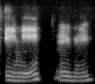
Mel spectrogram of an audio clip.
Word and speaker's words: Aimée: In France, it's pronounced Aimée, Right. but I was born in the United States. And so it's Aimée, Amy. and it's spelled the French way. So Aimee. I respond to both.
